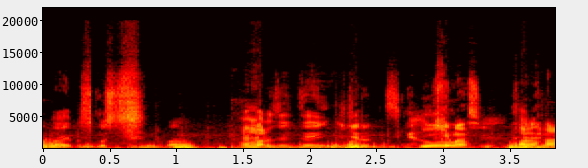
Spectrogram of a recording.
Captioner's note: laughs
